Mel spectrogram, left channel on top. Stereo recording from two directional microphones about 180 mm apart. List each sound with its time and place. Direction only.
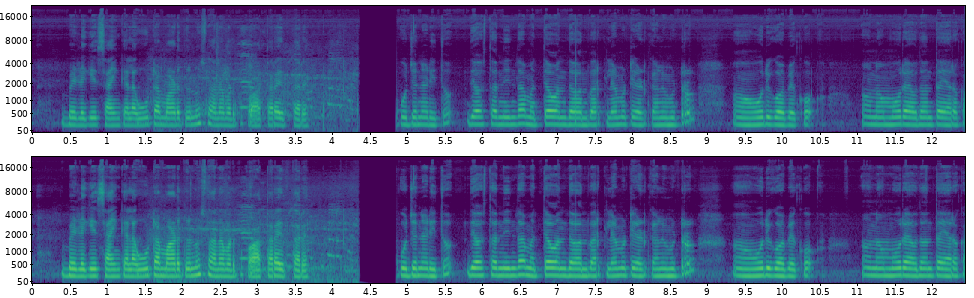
0.4 s speech: 15° right (ahead or behind)
2.7 s speech: 40° right (ahead or behind)
3.2 s speech: 20° right (ahead or behind)
4.9 s speech: 15° right (ahead or behind)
